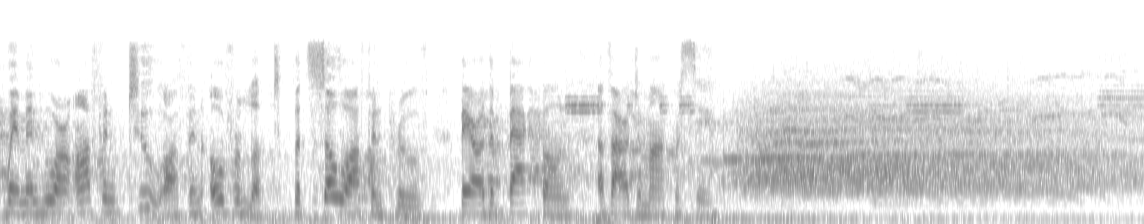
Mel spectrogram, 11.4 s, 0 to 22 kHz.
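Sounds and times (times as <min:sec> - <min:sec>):
speech: 0:00.0 - 0:07.3
large crowd cheering and shouting: 0:07.2 - 0:11.4.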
